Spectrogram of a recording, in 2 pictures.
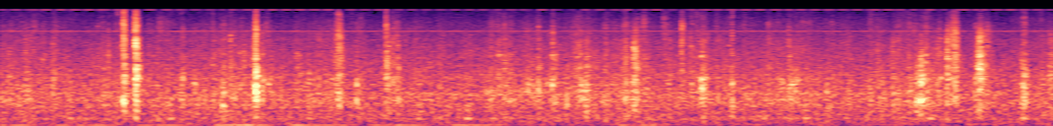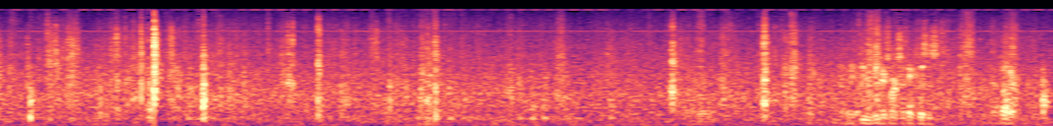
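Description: Irregular light taps, clicks and rustles of a hardboard interior trim panel and its vinyl cover being handled and laid out on a workbench.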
